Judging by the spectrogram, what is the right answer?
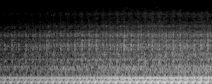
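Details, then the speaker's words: Ogar 900 moped two-stroke engine, first run: quick even putter at steady speed, no misses or knocks, not smoking, idling smoothly while warming up. "żeby najśmieszniejsze tym wszystkim nie kopci poczekajmy chwilę rozgrzeje się zobaczymy"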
